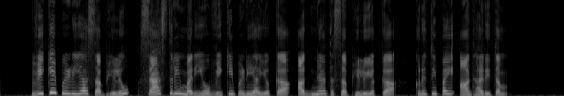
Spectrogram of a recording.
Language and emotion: Telugu, neutral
